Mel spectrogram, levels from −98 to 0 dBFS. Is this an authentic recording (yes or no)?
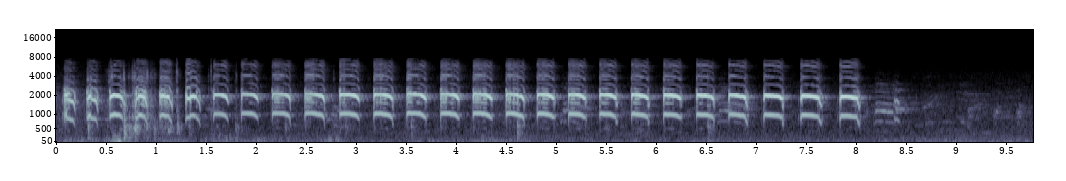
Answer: yes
